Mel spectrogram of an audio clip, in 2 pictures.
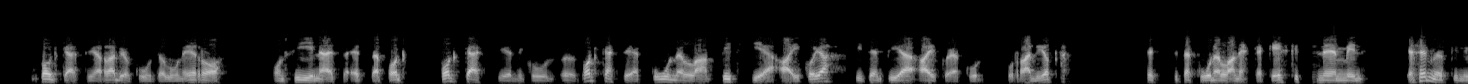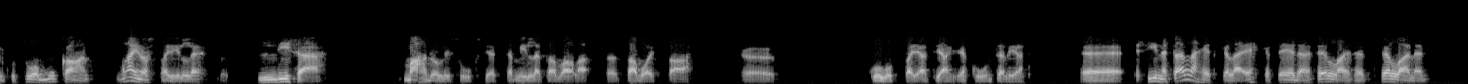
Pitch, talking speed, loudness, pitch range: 95 Hz, 100 wpm, -22 LUFS, 90-95 Hz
